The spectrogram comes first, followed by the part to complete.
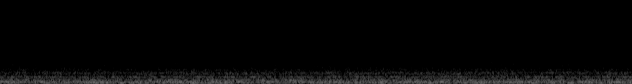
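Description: Quiet room tone: a steady low hum with no distinct sound events.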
